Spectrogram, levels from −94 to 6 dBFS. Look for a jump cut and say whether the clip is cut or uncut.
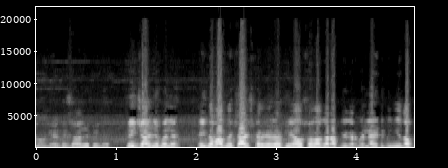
uncut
